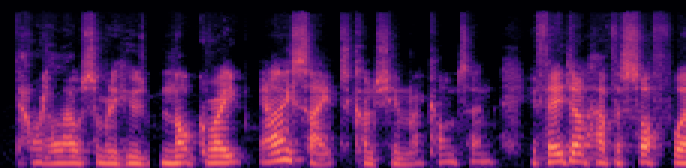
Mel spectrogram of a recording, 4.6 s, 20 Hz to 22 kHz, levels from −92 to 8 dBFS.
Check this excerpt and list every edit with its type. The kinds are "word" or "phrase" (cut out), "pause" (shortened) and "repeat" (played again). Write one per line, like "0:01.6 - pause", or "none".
0:00.9 - word
0:01.7 - phrase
